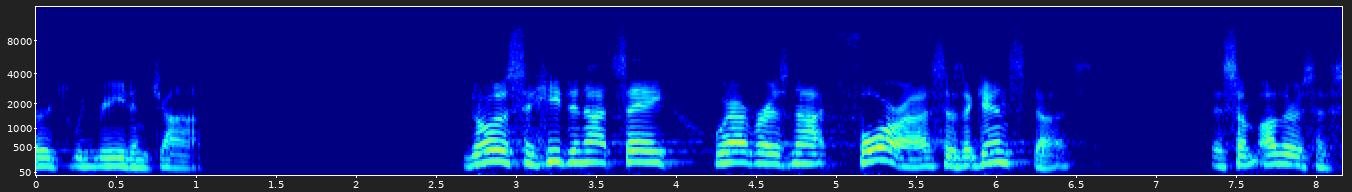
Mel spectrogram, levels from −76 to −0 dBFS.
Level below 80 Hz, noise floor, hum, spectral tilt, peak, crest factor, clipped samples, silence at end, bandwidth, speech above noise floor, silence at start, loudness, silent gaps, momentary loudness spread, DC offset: -82 dBFS; -89 dBFS; none; -6 dB/octave; -24 dBFS; 18 dB; under 0.1%; 0 s; 16 kHz; 49 dB; 0 s; -40 LUFS; none; 12 LU; under 0.1%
